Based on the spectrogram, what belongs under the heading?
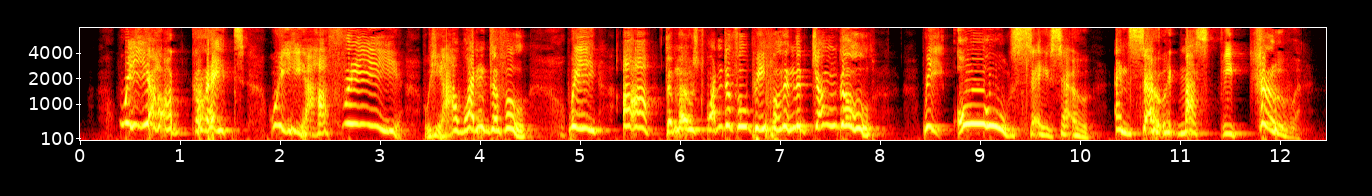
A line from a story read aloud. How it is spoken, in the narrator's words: they shouted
